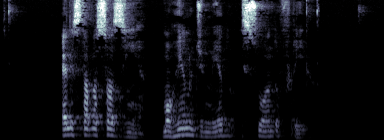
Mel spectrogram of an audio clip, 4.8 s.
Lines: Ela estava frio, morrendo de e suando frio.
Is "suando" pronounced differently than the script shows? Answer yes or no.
no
